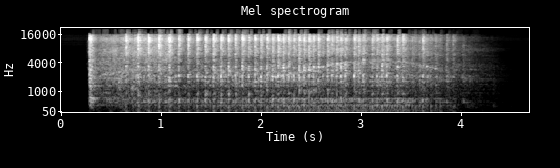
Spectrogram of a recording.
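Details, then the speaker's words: Land Rover 300Tdi diesel swapped into a Ferguson TE20 tractor, lift pump not working, no turbo pipe or exhaust fitted, cranks evenly for about four seconds but never catches; air in the system and milky water in the fuel; crank-no-start fuel fault. "I would say that's a bit of air in the system now"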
